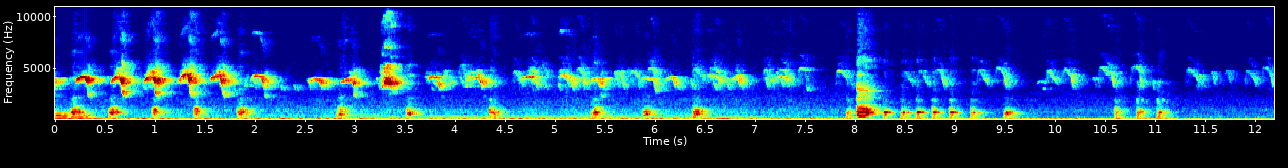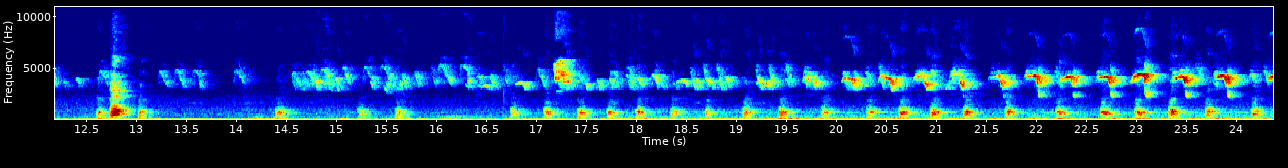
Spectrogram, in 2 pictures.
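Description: A hen clucks steadily among the thin, rapid peeping of newly hatched chicks, hidden away in a boiler room; the chirps come in dense, continuous bursts close by over a low steady hum.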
